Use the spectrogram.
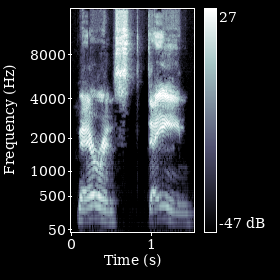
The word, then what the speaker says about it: Berenstain: Bears, but now it's Berenstain Bears. And, I can understand burn and Baron. I just pronounced that wrong, but it was Steen. And now they're trying to change it to Stain.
